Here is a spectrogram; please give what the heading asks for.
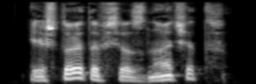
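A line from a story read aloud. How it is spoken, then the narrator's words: Sullen, chewing gum. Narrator (Russian): угрюмо спросил Гаррет Дюпон, лениво жуя резинку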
